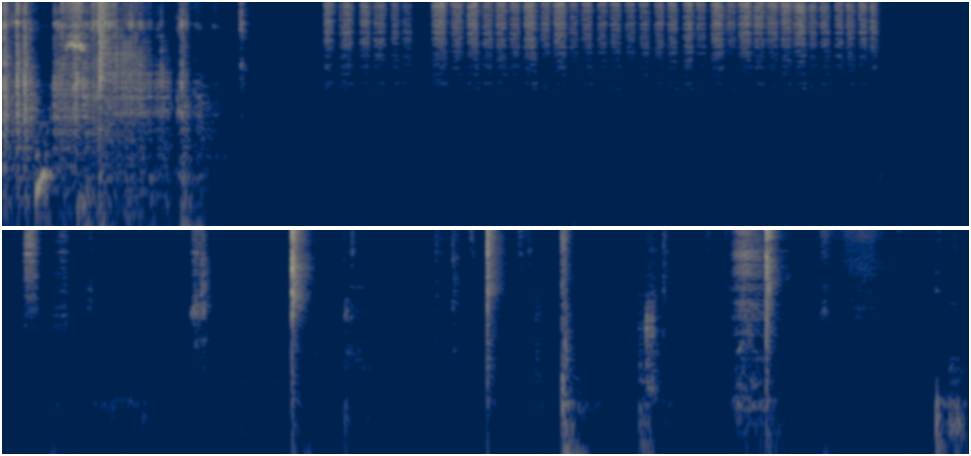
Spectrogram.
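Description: Alcohol-ink marker (Stampin' Blends) scribbling on cardstock in quick strokes for about four seconds after a loud rustle at the start, then several separate sharp clicks and taps as markers are swapped and set down.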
